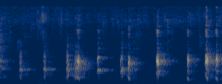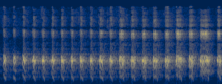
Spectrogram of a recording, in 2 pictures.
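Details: Chukar partridge calling: a few spaced, downward-slurred chuck notes, then from about three seconds a fast, steady run of harsh repeated notes, roughly three or four per second and building in strength.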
